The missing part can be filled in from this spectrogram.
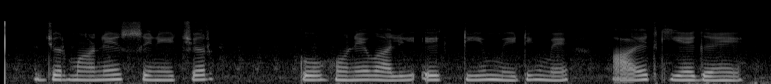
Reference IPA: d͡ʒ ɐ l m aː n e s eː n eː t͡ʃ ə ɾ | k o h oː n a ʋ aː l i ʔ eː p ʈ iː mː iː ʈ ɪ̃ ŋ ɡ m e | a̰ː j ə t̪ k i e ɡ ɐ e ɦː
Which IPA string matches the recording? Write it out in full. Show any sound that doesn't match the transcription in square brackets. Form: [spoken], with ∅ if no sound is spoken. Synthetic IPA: d͡ʒ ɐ [ɾ] m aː n e s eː n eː t͡ʃ ə ɾ | k o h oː n [e] ʋ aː l i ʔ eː [k] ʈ iː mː iː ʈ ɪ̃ ŋ ɡ m [ẽ] | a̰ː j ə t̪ k i e ɡ ɐ e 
